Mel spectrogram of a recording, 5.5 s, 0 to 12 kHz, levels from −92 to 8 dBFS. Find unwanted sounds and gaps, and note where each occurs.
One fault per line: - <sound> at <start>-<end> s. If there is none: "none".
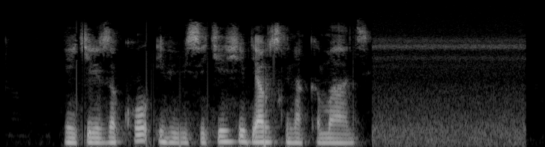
none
